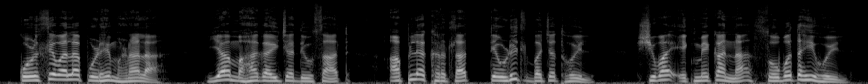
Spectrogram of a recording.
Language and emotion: Marathi, neutral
